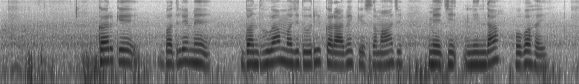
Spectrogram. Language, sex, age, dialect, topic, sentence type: Magahi, male, 18-24, Central/Standard, banking, statement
